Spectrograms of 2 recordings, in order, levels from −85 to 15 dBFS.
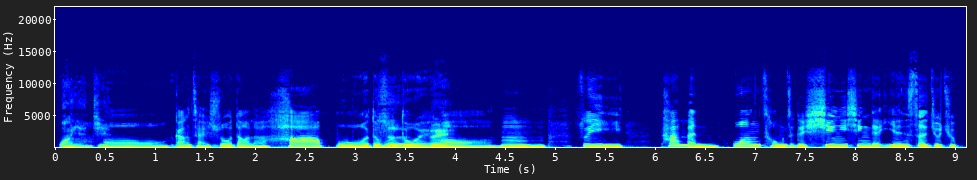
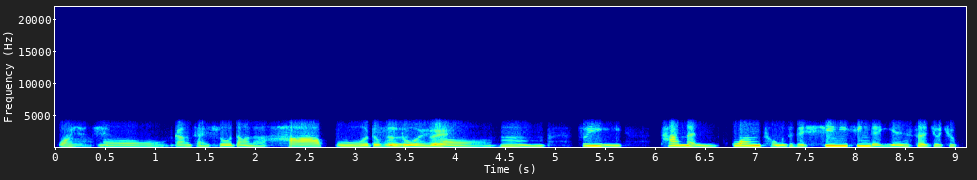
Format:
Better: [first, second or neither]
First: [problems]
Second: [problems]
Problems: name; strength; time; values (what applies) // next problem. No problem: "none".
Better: first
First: none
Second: phone-call audio; poor line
